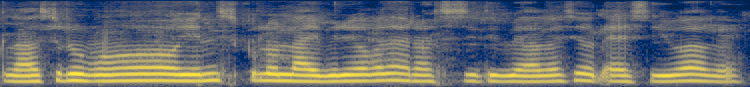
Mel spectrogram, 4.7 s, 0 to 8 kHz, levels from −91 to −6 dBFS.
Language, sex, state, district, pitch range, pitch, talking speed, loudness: Chakma, female, Tripura, Unakoti, 200-225 Hz, 210 Hz, 155 wpm, -13 LUFS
